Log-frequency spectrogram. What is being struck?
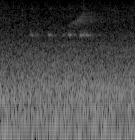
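Nothing is struck.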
